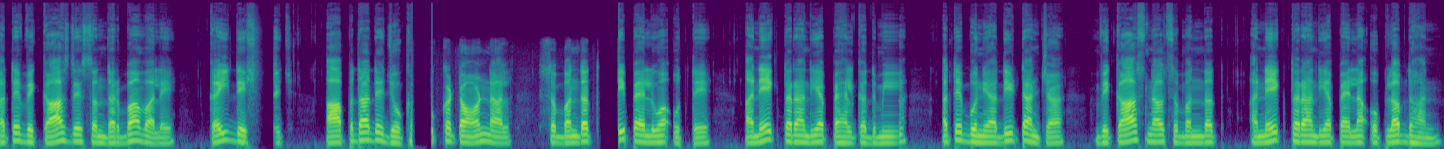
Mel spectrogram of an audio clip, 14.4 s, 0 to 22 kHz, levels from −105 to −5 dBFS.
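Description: Speech, with four distinct faults. At 2.43 s there is a tiny smear or wobble, a short concealed packet loss: about 10 ms of audio never arrived in time, and the receiver covered the hole with roughly 7 ms of continued sound before blending back, so a brief sliver of the speech is blurred rather than cleanly heard. Just after, from 2.53 to 2.75 s, the sound stretches into a fading buzz or hiss and then goes silent for about 120 ms before speech resumes further on. This is likely a long network dropout, in which around 210 ms of audio was lost and the receiver extended the last sound until it died away, leaving a jump where that stretch should be. From 4.12 to 6.19 s the sound turns duller and narrower, with nothing above 7.9 kHz and a faint new background noise well below the speech, while the loudness stays about the same. A 200 ms silence marks the switch. This is likely the input switched to a poorer device, a lower-bandwidth microphone or headset profile with its own tone and noise, before the original input returns. 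From 8.87 to 9.00 s the speech briefly freezes into a held, fading sound with no silent gap. This is a burst of packet loss: about 120 ms went missing in a row, the receiver filled it by continuing and turning down the last sound, and the audio picks up further along with that portion gone.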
